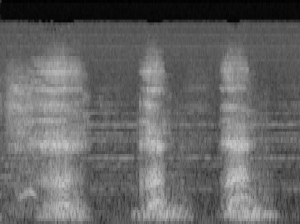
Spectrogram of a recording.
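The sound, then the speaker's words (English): A man imitates a lawnmower with his voice, though it comes out as three loud, raspy, heavy breaths, evenly spaced, with short pauses between them. “And of course, his proclivity when he is sexually aroused is to make lawnmower noises, which sound nothing like a lawnmower at all. It just sounds like he has heavy, bre- he has like sleep apnea on?”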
